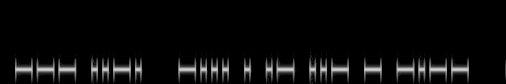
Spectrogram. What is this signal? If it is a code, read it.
Morse code, heard as a keyed tone, about 22 wpm, 700 Hz. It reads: OF BEAUTY
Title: Pangram Challenge v2 - 22wpm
